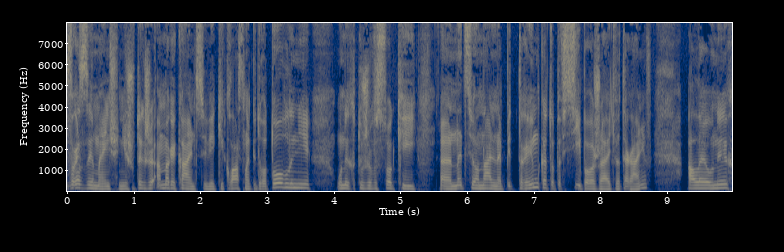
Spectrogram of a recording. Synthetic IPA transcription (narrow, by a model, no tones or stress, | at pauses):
ʋrɐzɪmɛnʲʃinʲiʒʊt̪ɪɣʒɛʔɐmeɾɪkɑnʲt͡sʲiwjɐkʲiklˠɑsnɔpʲid̪ɦɔt̪ɔʋlˠenʲiʊnɪxd̪̥uʒɛʋɪsɔkʰɪjnɐt͡sʲiɔnɑlʲnɐpʲit̪ːɾɪmkɐt̪ɔp̚t̪ɔwsʲipɔʋɐʒɑjʊtʲʋet̪eɾɑnʲiwɐlˠɛʊnɪx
